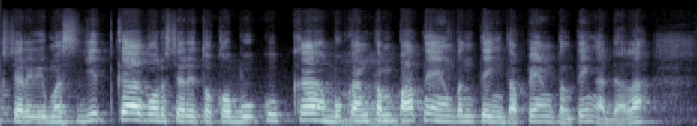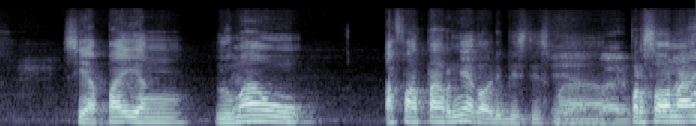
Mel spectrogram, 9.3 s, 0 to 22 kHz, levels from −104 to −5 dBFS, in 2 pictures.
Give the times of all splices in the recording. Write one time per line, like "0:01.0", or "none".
none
